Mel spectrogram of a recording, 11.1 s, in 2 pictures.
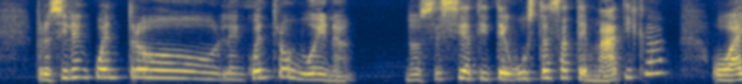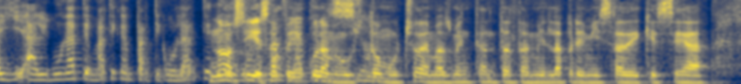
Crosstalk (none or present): present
